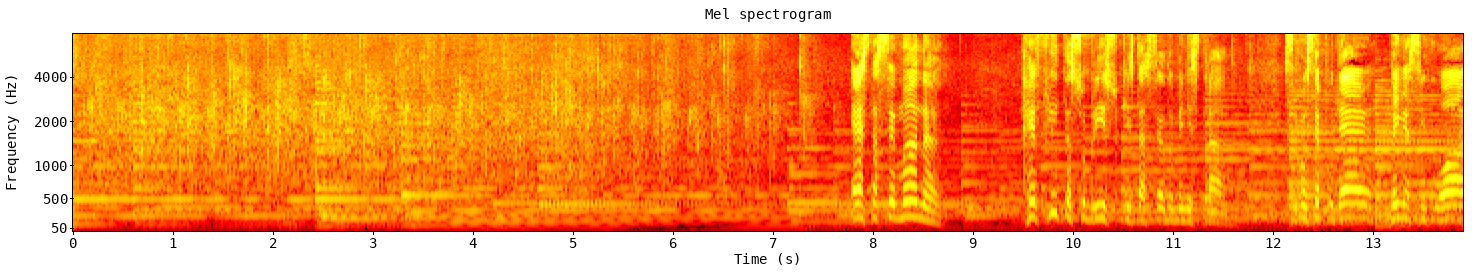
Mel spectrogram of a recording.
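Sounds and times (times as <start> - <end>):
audience applause: 0.0 - 7.6
sustained keyboard chords: 0.0 - 13.8
speech: 7.8 - 8.8, 9.5 - 13.8.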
